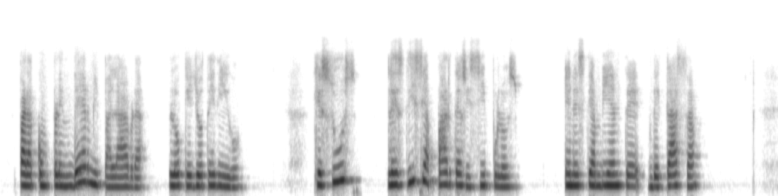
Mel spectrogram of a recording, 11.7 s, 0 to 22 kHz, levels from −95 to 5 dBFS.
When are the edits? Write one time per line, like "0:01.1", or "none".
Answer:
0:07.0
